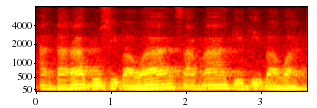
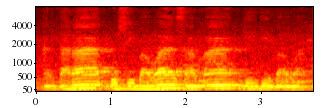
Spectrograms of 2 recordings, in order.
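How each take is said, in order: The two takes are said the same way.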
